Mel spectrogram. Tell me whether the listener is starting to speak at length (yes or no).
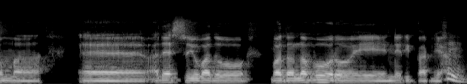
yes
